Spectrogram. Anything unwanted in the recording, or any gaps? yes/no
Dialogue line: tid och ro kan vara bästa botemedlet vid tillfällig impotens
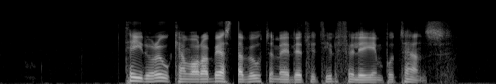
yes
